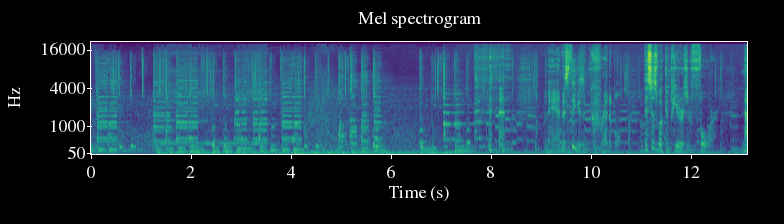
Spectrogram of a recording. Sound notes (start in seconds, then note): 4.0 loud whooshing; 7.6 laughs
